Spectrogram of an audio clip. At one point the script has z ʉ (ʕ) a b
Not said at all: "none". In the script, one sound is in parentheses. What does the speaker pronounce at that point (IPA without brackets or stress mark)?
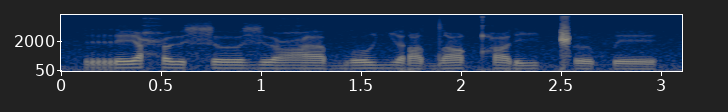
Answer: ʕ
